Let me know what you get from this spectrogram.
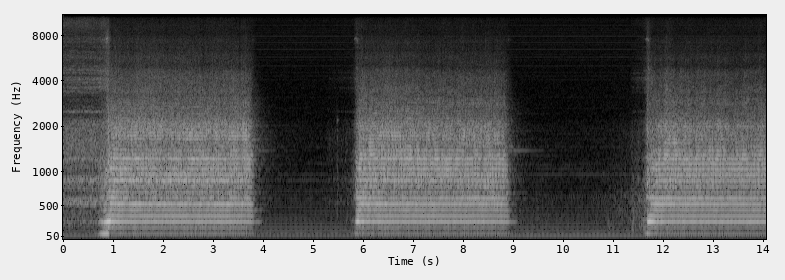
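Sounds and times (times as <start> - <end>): deep steam whistle blasts: 0.0 - 4.2, 5.7 - 9.4, 11.2 - 14.0.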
